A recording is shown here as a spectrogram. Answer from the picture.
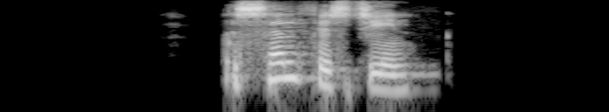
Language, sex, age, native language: Icelandic, female, 30-39, Icelandic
